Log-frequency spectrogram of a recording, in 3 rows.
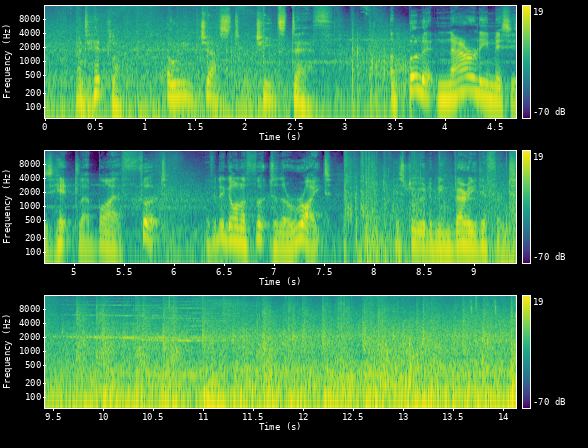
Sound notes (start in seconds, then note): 11.0 rapid gunfire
